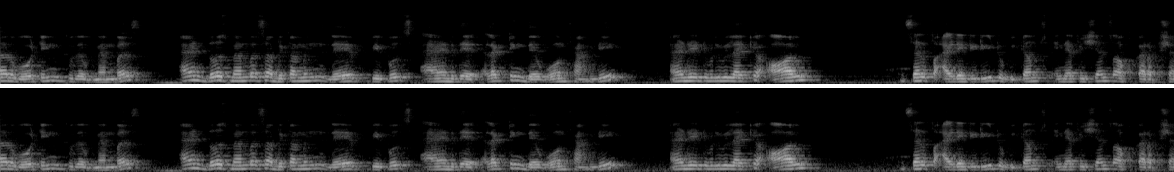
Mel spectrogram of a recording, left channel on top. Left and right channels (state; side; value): noise; right; rumble, 27 dB below the sound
